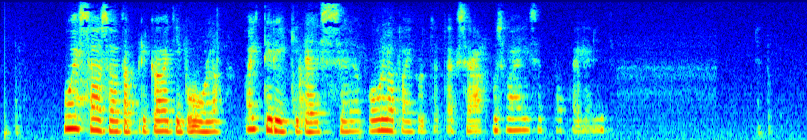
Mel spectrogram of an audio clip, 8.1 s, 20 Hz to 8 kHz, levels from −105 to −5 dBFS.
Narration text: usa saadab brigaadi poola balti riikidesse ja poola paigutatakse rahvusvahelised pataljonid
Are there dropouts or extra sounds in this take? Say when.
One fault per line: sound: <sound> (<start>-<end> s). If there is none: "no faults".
no faults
